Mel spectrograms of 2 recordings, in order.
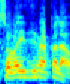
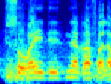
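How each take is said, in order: First: The last word starts with 'ain' and has 'q'. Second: The last word starts with 'gh' and has 'f'. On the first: The name is garbled, showing a careless transmitter. The speaker calls it wrong. "गैन की जगह ऐन और फा की जगह काफ" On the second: This is the narrator's real name. The speaker calls it right. "मशहूर रावी हैं सुवैद इब्न गफला"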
